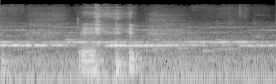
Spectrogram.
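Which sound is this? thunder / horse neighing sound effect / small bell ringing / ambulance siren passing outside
ambulance siren passing outside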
